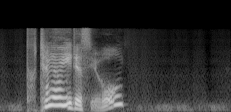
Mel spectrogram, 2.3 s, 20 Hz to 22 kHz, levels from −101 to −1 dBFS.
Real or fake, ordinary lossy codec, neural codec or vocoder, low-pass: fake; none; codec, 16 kHz, 0.5 kbps, FreqCodec, larger model; none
